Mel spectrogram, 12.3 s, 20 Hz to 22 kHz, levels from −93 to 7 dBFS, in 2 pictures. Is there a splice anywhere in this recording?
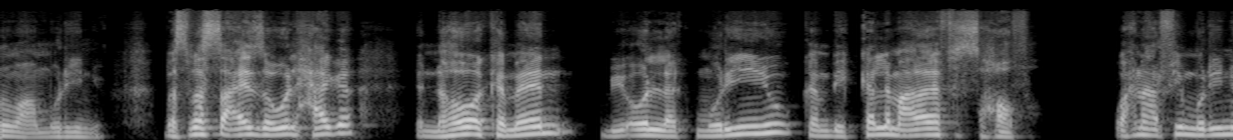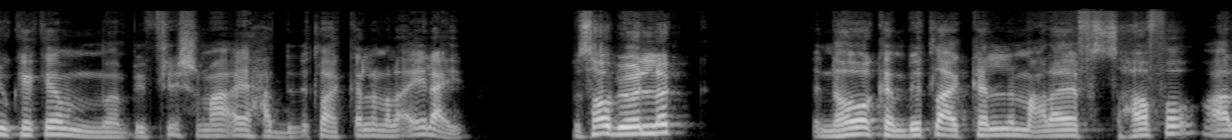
no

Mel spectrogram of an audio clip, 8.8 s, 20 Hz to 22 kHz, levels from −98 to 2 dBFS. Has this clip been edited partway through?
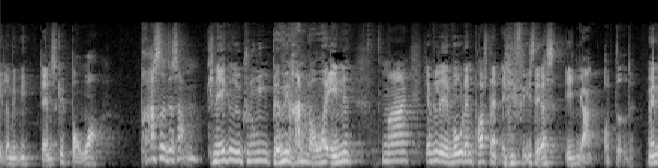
yes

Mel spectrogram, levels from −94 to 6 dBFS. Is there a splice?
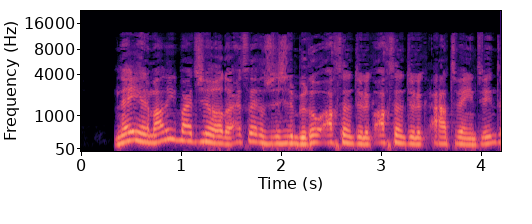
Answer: yes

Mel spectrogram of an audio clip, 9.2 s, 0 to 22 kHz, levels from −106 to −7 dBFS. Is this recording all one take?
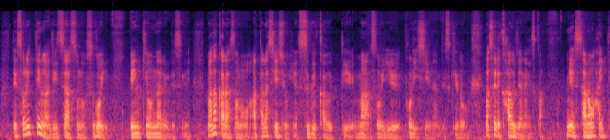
yes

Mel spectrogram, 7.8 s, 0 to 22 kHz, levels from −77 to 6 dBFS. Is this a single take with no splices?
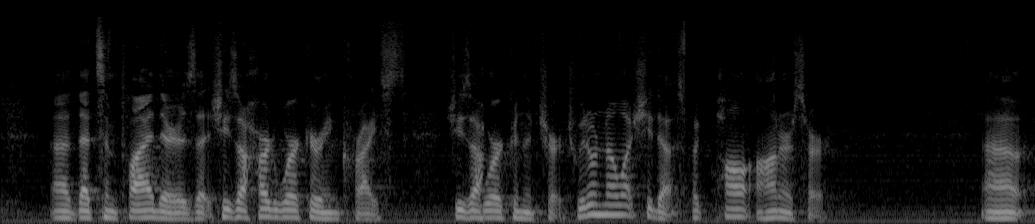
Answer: no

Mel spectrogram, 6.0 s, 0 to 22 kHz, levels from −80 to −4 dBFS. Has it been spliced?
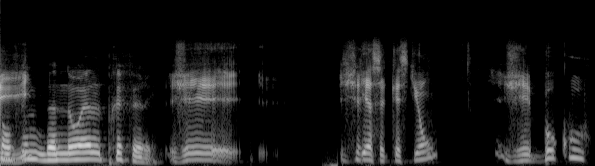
yes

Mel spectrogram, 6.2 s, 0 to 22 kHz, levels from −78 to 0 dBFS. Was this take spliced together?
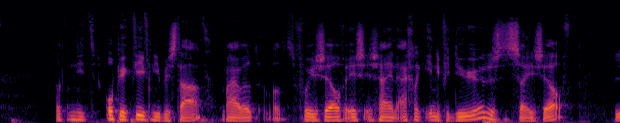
no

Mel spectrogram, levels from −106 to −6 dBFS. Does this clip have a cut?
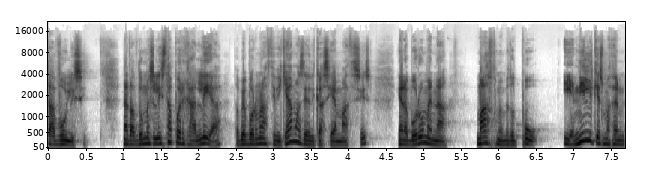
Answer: yes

